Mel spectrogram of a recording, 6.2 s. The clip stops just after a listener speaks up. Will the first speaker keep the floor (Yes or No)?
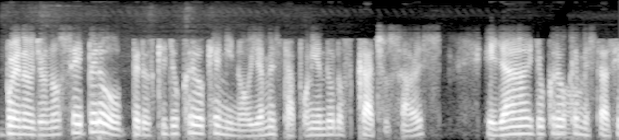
Yes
